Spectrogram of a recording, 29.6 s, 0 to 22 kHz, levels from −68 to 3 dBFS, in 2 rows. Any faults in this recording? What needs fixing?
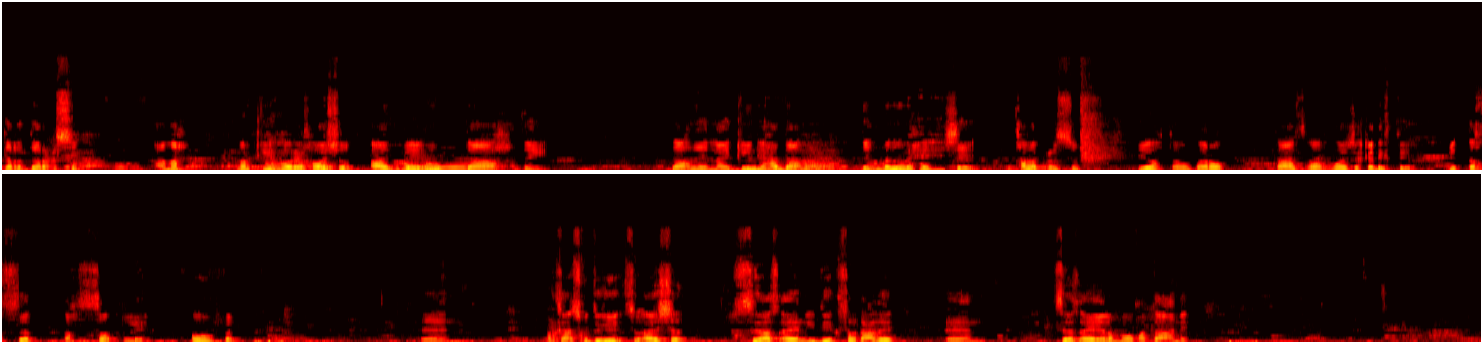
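Throughout the speech, the upper treble sounds synthetic. S sounds come out gritty and lispy, and nothing is present above 14.9 kHz. This is likely HE-AAC compression at a low bitrate, around 24 kbps, with copied-up bands misaligned against the true harmonics. To prevent it, encode at a higher bitrate with plain AAC or a lossless format.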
